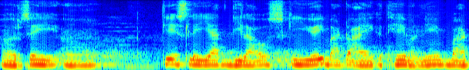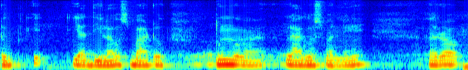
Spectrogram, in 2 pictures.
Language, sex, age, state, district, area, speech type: Nepali, male, 18-30, West Bengal, Darjeeling, rural, spontaneous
